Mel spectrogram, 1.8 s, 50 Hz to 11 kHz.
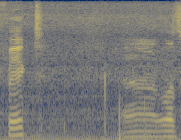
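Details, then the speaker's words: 2007 Mazda 3 after replacing the faulty starter, battery reconnected, car still raised: engine catches and settles into a steady, even low hum with no misses, knocks or starter grind; normal idle. "we're gonna hook up the battery and start it up all right one more time before we put it on the ground"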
